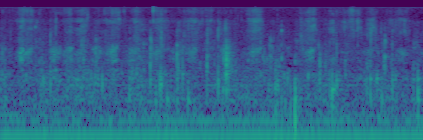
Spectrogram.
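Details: Dogs licking coconut water popsicles: sticky smacks and clicks with a few stronger slurps and one deep thump, set against a quiet steady hum.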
